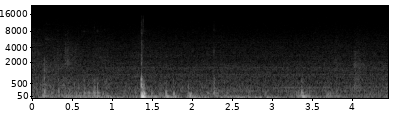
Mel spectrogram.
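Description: Low thuds and knocks of things being moved and handled at a desk, over a low hum. The loudest is a sharp knock about a second and a half in, and a softer thud comes near the end.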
